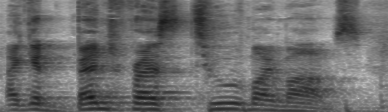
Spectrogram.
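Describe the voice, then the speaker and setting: A man's voice: on the high side, expressive, moderate pace. Rambling thirty-year-old man chatting on stream. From Illinois, US Midwest. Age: 30s. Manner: rambling, laughs often, many fillers. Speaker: livestreamer. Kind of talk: casual livestream chat. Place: home room while stringing rackets. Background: faint music.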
